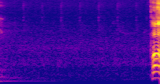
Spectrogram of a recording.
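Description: A man's lecturing voice trailing off, a pause of about a second, then his speech starting again near the end.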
